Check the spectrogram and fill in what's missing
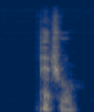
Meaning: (noun) 1. A fluid consisting of a mixture of refined petroleum hydrocarbons, primarily consisting of octane, commonly used as a motor fuel 2. A motor vehicle powered by petrol (as opposed to diesel)
- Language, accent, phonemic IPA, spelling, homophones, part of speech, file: English, Australia, /ˈpɛt.ɹəl/, petrol, petrel, noun / verb, En-au-petrol.ogg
